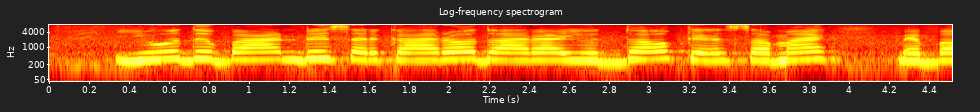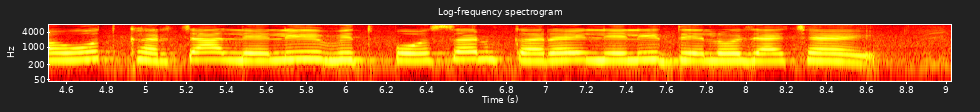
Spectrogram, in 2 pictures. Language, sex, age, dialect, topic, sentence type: Maithili, female, 18-24, Angika, banking, statement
